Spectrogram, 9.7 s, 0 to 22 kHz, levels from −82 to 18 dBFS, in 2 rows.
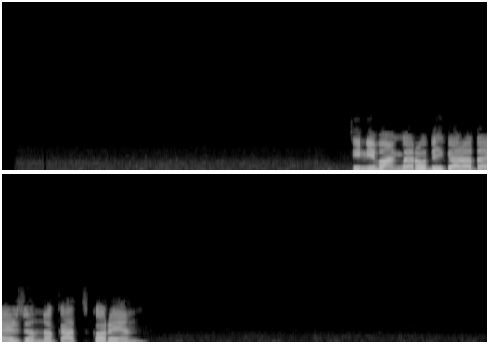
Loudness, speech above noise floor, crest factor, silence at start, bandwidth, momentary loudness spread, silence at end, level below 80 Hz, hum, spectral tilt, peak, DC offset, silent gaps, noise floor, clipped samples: -16 LUFS; 54 dB; 20 dB; 3.5 s; 5.8 kHz; 6 LU; 3.45 s; -64 dBFS; none; -7.5 dB/octave; 0 dBFS; under 0.1%; none; -69 dBFS; under 0.1%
